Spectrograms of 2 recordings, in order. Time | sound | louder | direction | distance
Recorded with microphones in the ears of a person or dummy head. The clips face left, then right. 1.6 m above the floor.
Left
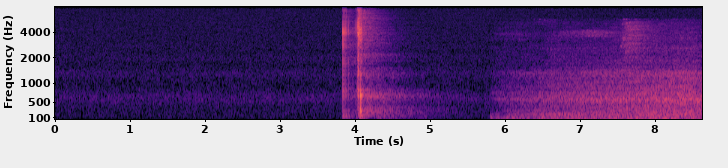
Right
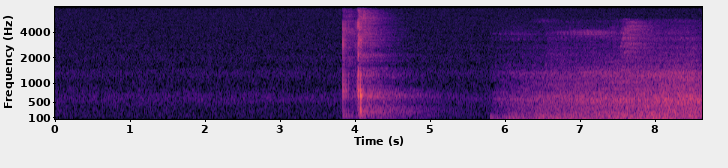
3.8 | tearing paper | left 2 dB | 25° left (ahead or behind) | 0.7 m
5.8 | a bird | left 1 dB | 30° right (ahead or behind) | 4.5 m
